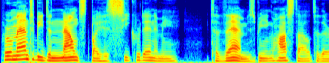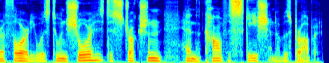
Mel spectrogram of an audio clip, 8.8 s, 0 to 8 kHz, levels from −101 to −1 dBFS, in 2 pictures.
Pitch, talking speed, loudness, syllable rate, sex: 125 Hz, 200 wpm, -22 LUFS, 6.0 syllables/s, male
